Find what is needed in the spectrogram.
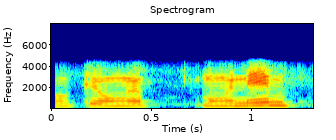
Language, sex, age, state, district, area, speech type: Tamil, female, 45-60, Tamil Nadu, Cuddalore, rural, conversation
